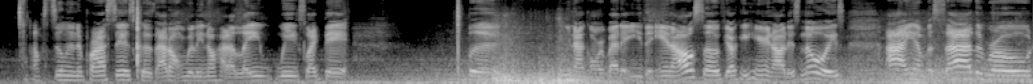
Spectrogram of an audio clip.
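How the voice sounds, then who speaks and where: Fairly quick and fairly low in pitch, a woman speaks with ordinary pitch variation over noticeable background noise. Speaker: truck driver and vlogger. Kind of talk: casual vlog talk. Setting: parked in truck beside the road. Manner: chatty, informal.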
